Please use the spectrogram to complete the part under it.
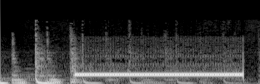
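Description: A telephone ringing tone on an outgoing call: one loud, steady pitched tone lasting under two seconds, preceded by short bursts of line noise and clicks.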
